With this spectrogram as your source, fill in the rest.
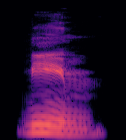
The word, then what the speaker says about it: mim: Now let's start with our first letter, mim. This letter sounds just like the English M, and it should be pretty easy to pronounce.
